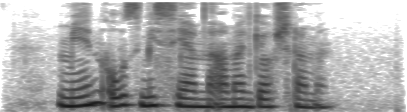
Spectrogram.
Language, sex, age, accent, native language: Uzbek, female, 19-29, Navoiy, Uzbek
